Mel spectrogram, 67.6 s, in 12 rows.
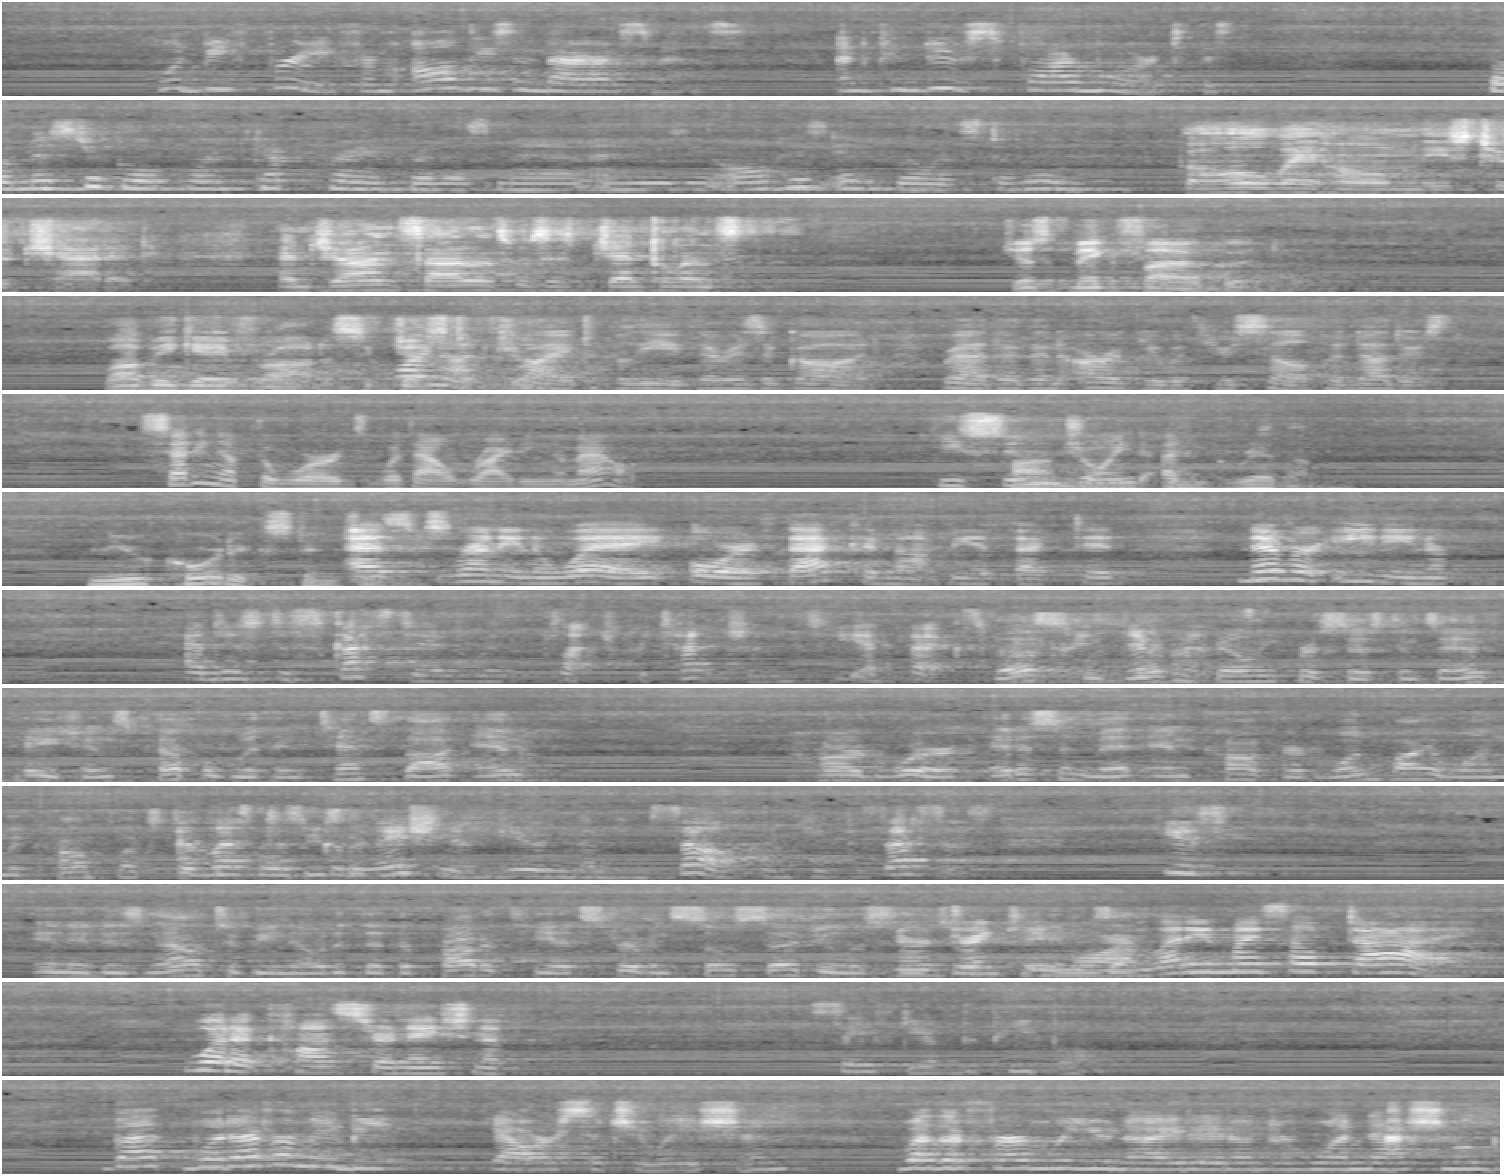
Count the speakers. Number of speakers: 10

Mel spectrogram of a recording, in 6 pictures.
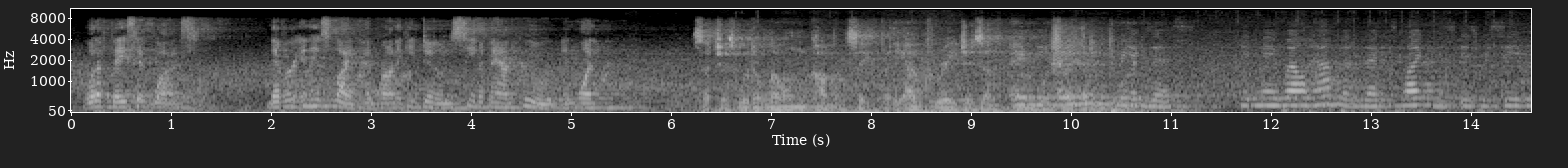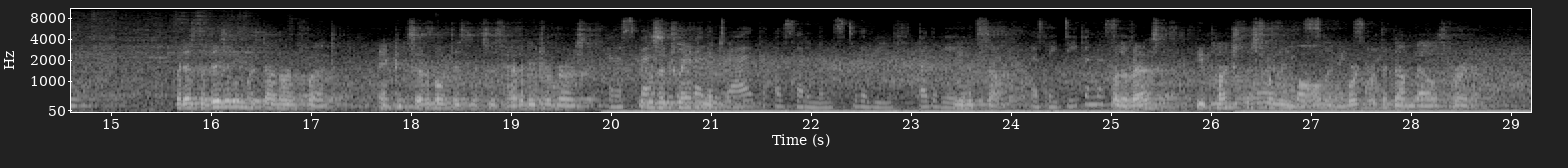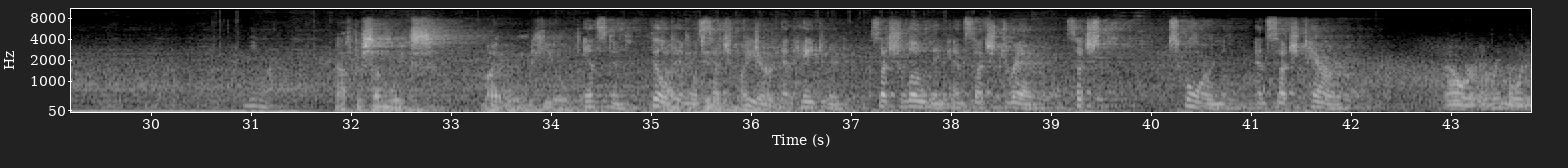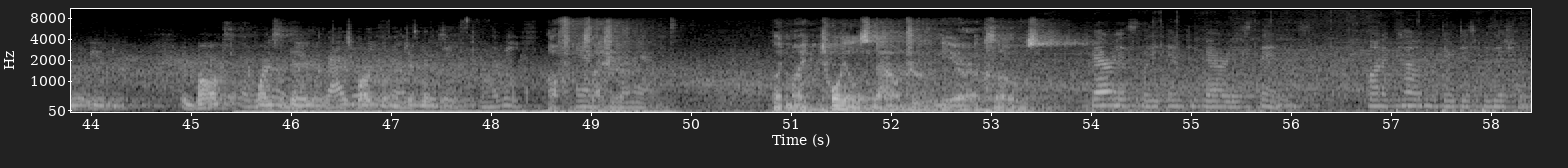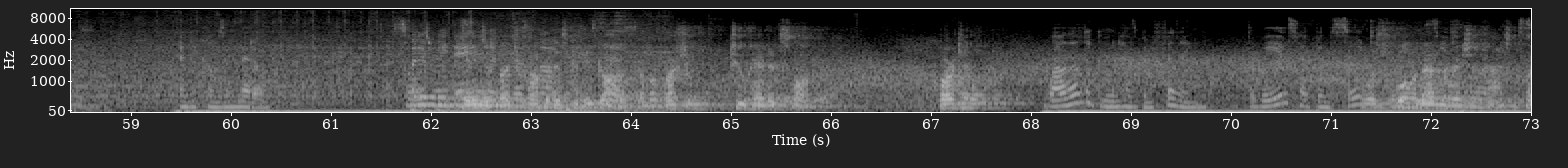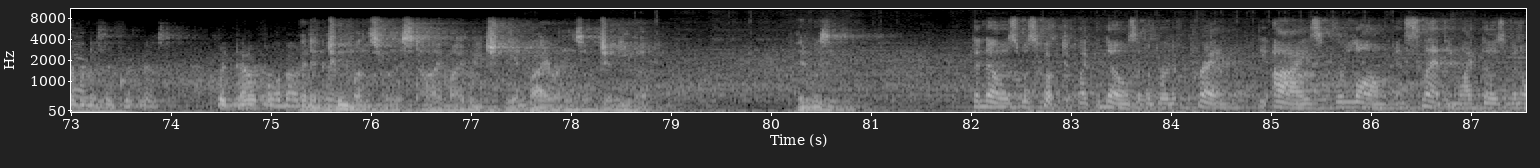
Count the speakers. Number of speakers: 5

